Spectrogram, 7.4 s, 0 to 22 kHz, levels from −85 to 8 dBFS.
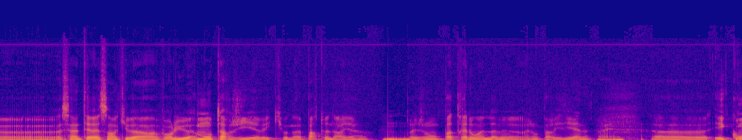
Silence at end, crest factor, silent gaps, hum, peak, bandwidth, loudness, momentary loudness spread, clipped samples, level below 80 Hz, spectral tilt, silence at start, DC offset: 0 s; 20 dB; none; none; -6 dBFS; 16.5 kHz; -27 LUFS; 10 LU; under 0.1%; -48 dBFS; -7 dB/octave; 0 s; 0.2%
